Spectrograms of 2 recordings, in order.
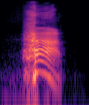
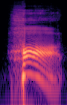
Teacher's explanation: Здесь язык чуть оттягивается назад, и для английского произношения это критично, потому что переднее «а» и заднее «а» — это разные звуки, которые меняют смысл слова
